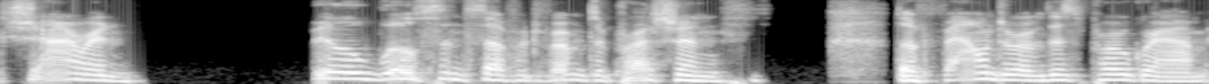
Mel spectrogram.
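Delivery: talking around a cigarette, smoke in mouth. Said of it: "of course he talked like this".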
